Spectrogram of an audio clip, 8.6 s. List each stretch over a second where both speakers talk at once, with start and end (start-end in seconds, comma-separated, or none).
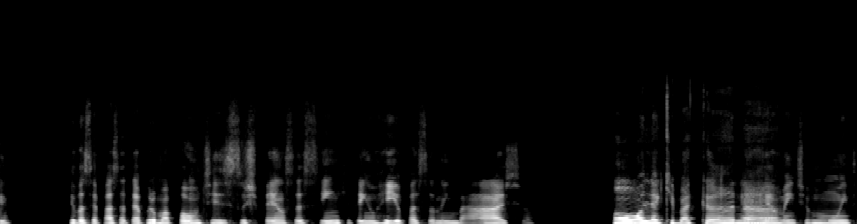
none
